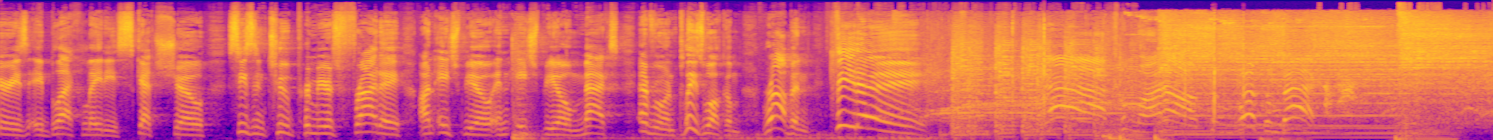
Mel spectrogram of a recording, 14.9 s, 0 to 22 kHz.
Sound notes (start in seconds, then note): 9.1 cheers and applause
